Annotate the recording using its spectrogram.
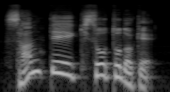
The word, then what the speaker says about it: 算定基礎届: で、前回は労働保険の決算にあたる、まあ、年度更新についてのお話でしたが、今回は会社で働いている人のための社会保険と算定基礎届これ、計算の 3 に定めるに基礎の届けと書いて、算定基礎届と読むそうですけれども、えー、算定基礎届について伺います。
